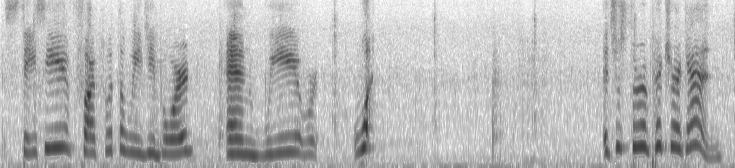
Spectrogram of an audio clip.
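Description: A woman with a slightly high voice chats excitedly while playing a ghost-hunting game with friends. She walks the others through the game's rules, talking quickly. Faint background noise runs under her speech. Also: poor audio. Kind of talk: casual gaming chat.

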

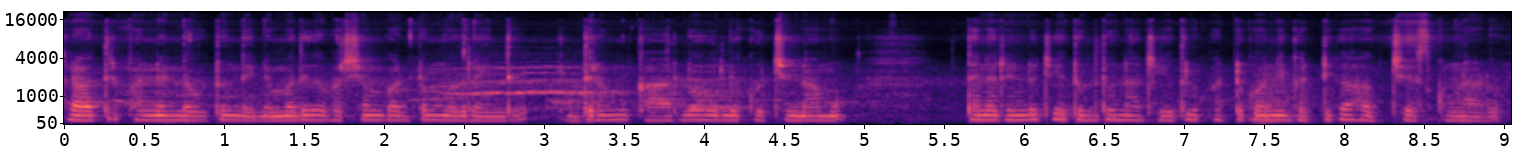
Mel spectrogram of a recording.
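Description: Low, flat-voiced woman telling a love story. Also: noisy background. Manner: soft, slow, partly whispered reading. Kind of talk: first-person story narration.

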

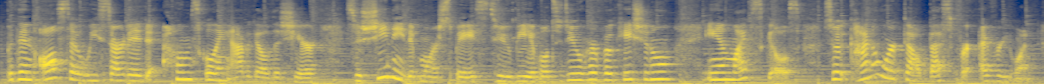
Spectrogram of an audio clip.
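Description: A woman's voice: on the high side, animated, moderate pace, over music. A woman in her forties, chatty and enthusiastic, giving a casual home office tour to a handheld camera. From Florida. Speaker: vlogger host. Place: home office, indoors, small room. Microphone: handheld camera at arm's length.

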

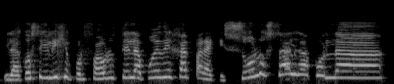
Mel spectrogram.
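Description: A woman with a Chilean accent, a participant in an online training, tells an animated story and often quotes voices. Her voice sits a little high. The audio sounds dull and lo-fi, like an online call. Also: a little fast. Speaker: workshop participant.

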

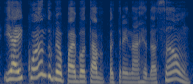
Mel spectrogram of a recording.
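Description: A woman with a Brazilian Portuguese accent chats as a podcast guest, telling stories in an animated way and slipping into the voices of the people she describes. Her voice is close and dry, with no room sound around it. She laughs easily between her points. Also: lowish voice, fairly quick, no room sound. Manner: lively storyteller who acts out family members and laughs often. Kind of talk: casual interview chat.

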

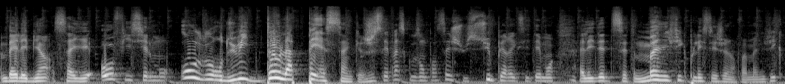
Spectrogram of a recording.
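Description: A man's voice: a little high, a little mellow. A man in his twenties from southwest France, talking casually through tech news for his viewers with many hesitations and restarts. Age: 20s. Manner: chatty, hesitant, full of filler sounds and restarts; addresses viewers as friends. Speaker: tech YouTuber.

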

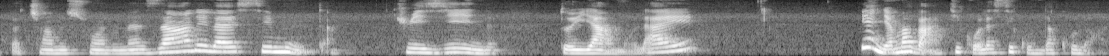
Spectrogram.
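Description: Slow, husky woman teaching phonetics. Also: on the low side. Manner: slow, carefully spelling out sounds and silent letters. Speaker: French teacher. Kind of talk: slow phonetics lesson for students.

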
